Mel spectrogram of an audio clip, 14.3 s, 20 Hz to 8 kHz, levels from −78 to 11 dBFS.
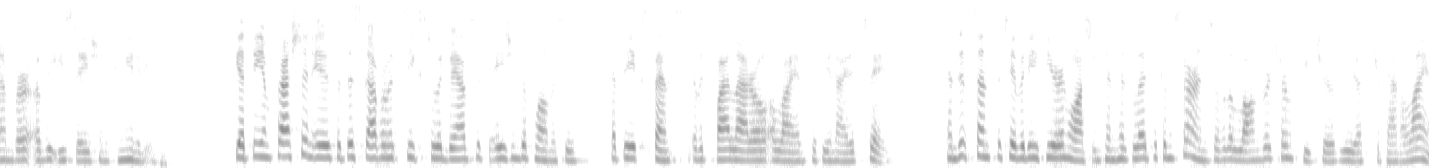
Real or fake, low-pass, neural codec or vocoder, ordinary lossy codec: fake; 7.2 kHz; codec, 16 kHz, 8 kbps, FunCodec, trained on LibriTTS, 25 frames a second; Opus, 16 kbps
